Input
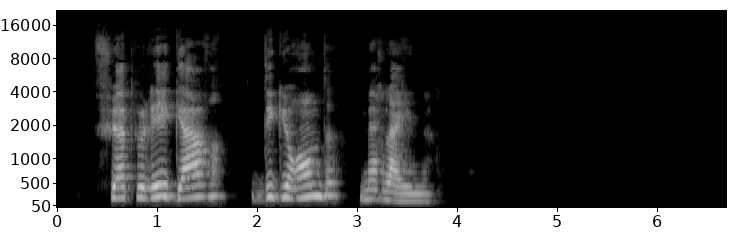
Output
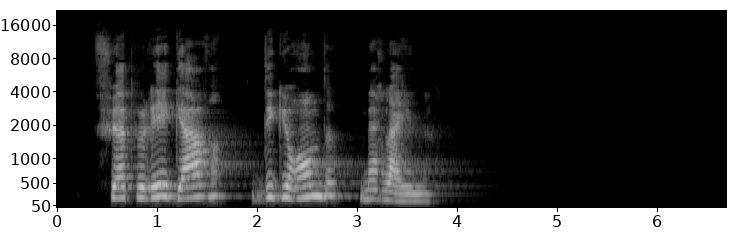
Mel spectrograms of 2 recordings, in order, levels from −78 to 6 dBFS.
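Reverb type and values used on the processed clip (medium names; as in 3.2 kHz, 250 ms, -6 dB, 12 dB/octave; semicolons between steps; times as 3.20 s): FDN reverb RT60 1.5 s, low-frequency decay 0.9×, high-frequency decay 0.6×, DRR 19 dB; trim -1 dB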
